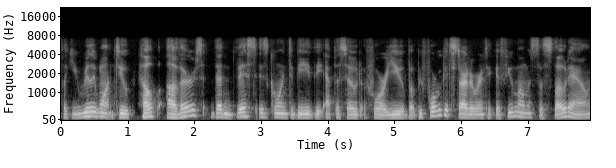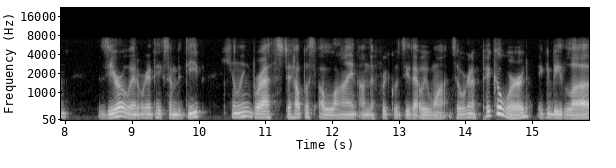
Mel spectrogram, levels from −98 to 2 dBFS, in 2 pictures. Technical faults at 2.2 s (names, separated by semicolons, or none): none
